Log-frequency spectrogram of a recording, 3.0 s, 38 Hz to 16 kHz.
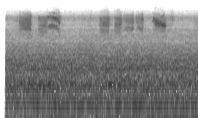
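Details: Bank swallows at a quarry colony in May 2016, flying synchronized circles and loops after claiming nest holes, give short, buzzy, high twittering bursts in three quick clusters over a steady rush of wind noise.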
